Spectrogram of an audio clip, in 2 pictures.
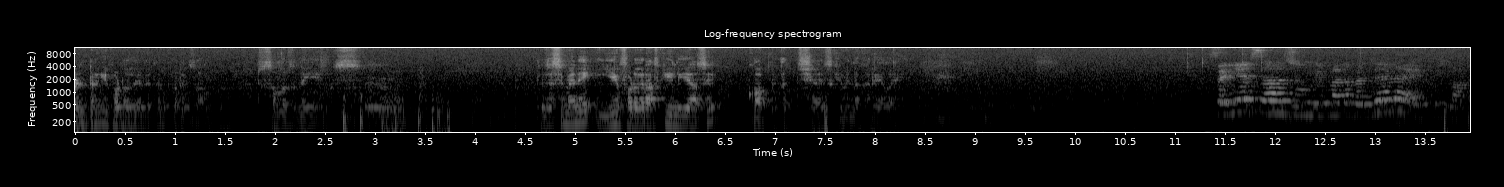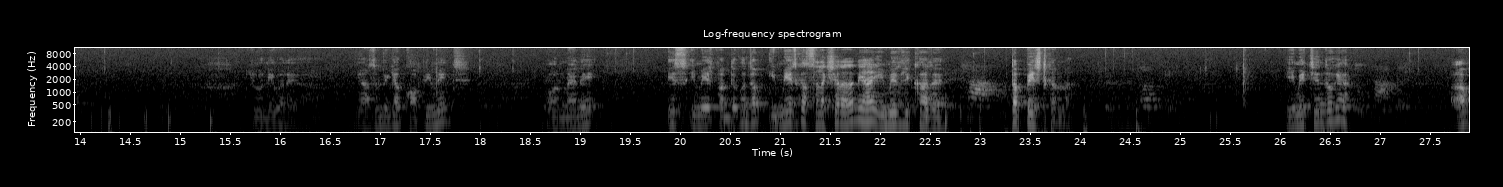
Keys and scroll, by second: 17.5 alt+Tab, 25.6 ctrl+v.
